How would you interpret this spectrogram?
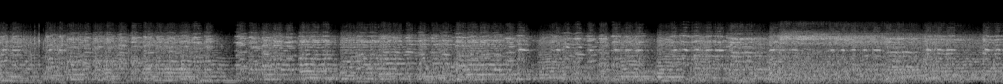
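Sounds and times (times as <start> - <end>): orchestral film music: 0.0 - 10.0.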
